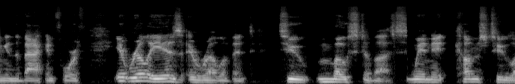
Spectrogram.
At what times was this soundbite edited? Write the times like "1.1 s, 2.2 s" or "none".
4.0 s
